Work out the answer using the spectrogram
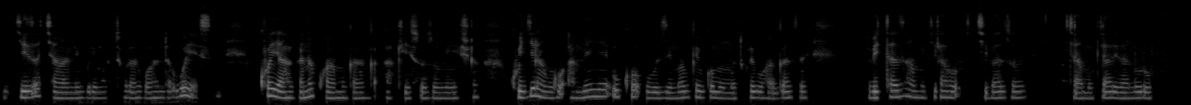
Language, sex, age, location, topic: Kinyarwanda, male, 25-35, Huye, health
